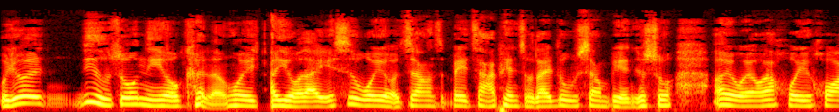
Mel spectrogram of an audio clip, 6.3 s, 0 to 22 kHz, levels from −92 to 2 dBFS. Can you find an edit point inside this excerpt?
yes; 1 cut; at 1.9 s

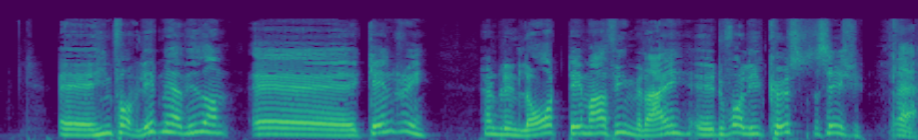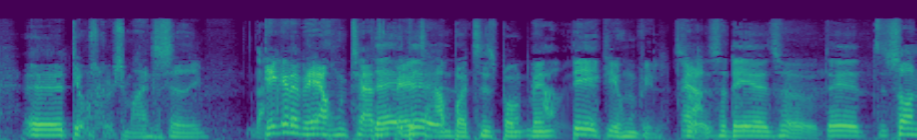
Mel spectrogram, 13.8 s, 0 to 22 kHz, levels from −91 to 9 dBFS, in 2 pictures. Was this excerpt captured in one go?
no; 1 cut; at 11.9 s

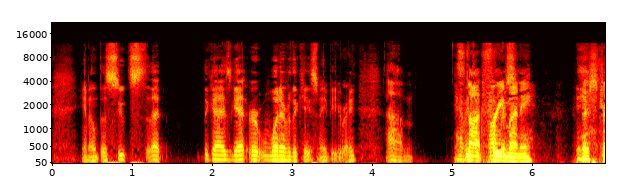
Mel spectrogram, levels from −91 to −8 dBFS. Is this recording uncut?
no; 1 cut; at 5.0 s

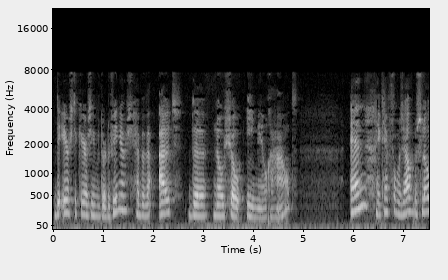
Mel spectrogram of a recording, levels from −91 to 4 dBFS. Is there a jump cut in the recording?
no; 0 cuts

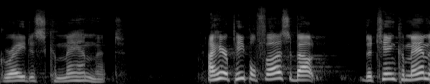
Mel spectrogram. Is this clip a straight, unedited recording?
no; 1 cut; at 2.0 s

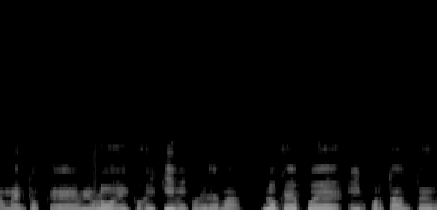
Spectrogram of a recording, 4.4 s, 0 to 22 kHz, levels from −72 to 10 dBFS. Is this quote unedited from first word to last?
no; 1 cut; at 2.4 s

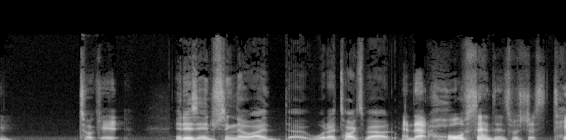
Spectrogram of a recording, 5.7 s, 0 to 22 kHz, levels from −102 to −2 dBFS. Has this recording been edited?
yes; 2 cuts; at 1.7 s, 4.0 s

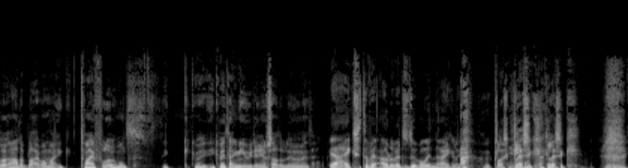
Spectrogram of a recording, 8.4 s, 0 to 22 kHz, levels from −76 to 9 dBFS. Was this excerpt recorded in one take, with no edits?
yes; 0 cuts

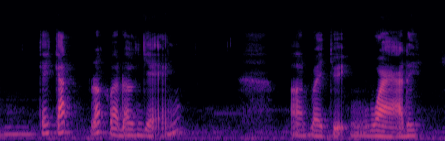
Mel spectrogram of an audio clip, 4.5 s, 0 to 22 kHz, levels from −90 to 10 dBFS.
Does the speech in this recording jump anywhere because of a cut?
yes; 1 cut; at 3.1 s

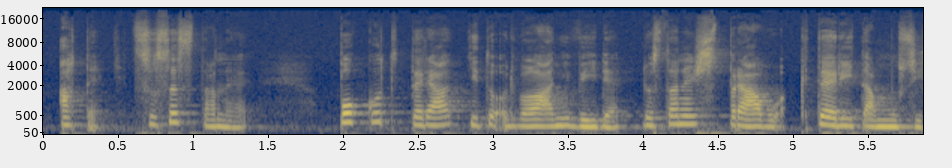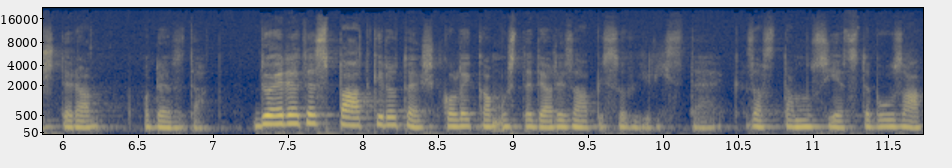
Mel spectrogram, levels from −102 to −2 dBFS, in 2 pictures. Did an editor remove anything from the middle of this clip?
yes; 1 cut; at 4.9 s

